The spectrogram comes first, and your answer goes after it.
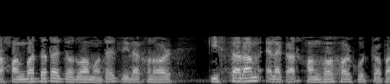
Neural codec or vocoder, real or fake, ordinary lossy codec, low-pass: none; real; AAC, 16 kbps; 3.6 kHz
